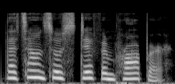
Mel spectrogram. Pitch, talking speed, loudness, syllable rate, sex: 265 Hz, 205 wpm, -14 LUFS, 4.1 syllables/s, female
